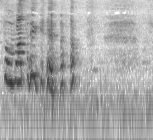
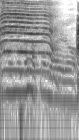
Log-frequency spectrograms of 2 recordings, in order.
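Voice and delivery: teasing; 8 semitones higher, faster than usual. Real, not acted. Mother refuses the money.

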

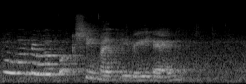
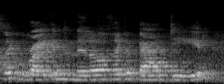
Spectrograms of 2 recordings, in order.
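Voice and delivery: plain reading voice

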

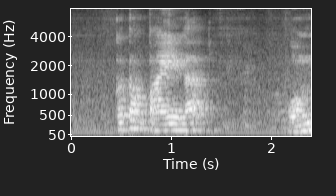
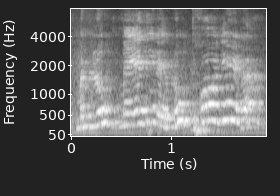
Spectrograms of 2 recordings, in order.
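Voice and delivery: much higher mocking taunt; teasing; 10 semitones higher than usual. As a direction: jeer at him like a cruel older brother. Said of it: "เรียก".

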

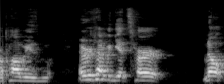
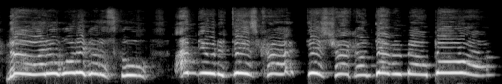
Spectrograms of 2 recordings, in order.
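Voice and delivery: put-on whiny crying kid; 6 dB louder than usual. Mocking the kid crying to his mom, in a wail. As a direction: bawl it like a spoiled kid. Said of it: "He's probably".

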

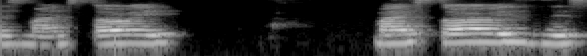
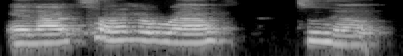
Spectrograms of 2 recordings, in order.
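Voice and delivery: ordinary delivery

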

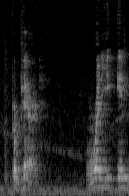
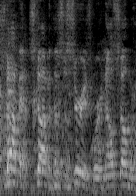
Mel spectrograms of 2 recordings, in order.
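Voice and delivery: a half-laughing mock scold, louder; 2 semitones higher, 8 dB louder than usual. Director scolding joking actors on set, a laughing mock scold. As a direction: pretend to tell the jokers off.

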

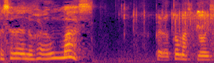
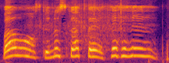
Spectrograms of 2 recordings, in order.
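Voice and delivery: cackling mischievous trucks; 9 semitones higher, 6 dB louder, slower than usual. Acted.

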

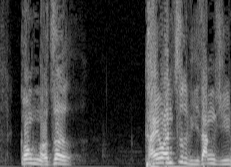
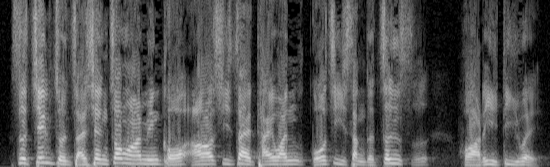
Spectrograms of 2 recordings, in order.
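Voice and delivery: normal talking voice

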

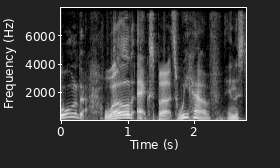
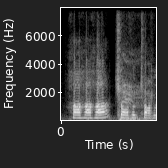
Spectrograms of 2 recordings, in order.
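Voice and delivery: spoken fake laugh; 4 semitones higher than usual. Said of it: "chortle, as you would say".

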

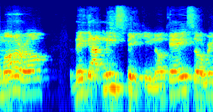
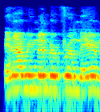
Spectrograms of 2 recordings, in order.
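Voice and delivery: ordinary delivery

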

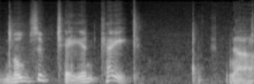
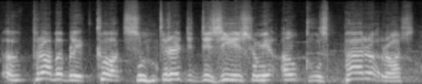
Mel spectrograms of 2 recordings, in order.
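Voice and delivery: higher, hammed-up feeble bravery; fake-brave invalid; 10 semitones higher than usual. Cromarty faking illness to dodge work. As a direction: lay it on thick, pretending to be ill.

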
